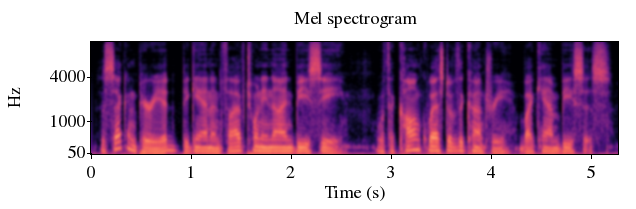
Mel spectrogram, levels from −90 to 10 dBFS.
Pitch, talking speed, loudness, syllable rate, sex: 115 Hz, 205 wpm, -19 LUFS, 5.5 syllables/s, male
